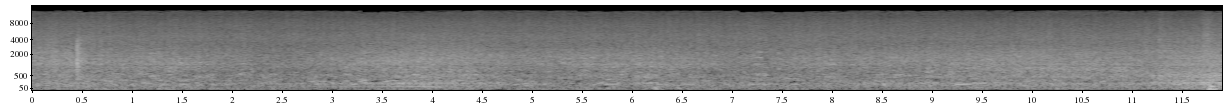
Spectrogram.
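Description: Pastel chalk scratches and rubs softly on paper.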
